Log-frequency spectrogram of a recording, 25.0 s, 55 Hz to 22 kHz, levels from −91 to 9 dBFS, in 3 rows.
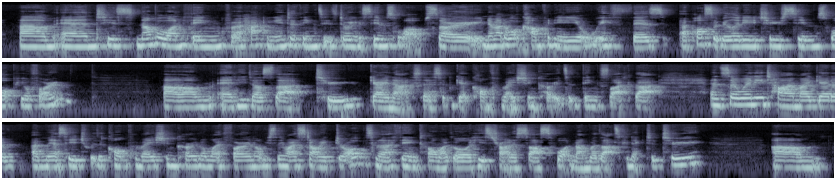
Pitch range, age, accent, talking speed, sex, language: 185-205 Hz, 20-39, Australian, 195 wpm, female, English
